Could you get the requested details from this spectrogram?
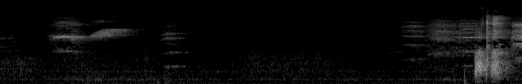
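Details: Skittles, a female sun conure in foster care in Northern California, speaks short mimicked words in a thin, raspy, high-pitched voice, perhaps "okay" or "blow kiss"; she also says "what".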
